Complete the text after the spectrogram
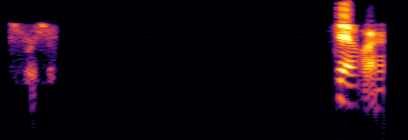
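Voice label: Lakes Sheriff Lake Patrol, scanner audio trunk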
